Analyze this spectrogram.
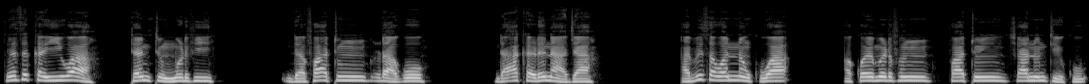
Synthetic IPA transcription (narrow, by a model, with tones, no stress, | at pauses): seː˦s̬ʊ˦ka˨ji˦waː˦˨ | tɐ˦ntɪ˨mːʊ˦ɽɸiː˦ | da˨ɸaː˦tʊ˦nɽaː˨ɡʷoː˦ | da˨ʔa˦ka˨ɽɪ˦naː˨d͡ʒaː˦ | ʔa˨bɪ˦sa˨wɐ˦nːɐ˨ŋkʷʊ˨wa˦ | ʔa˨kʷa˦jmʊ˦ɽɸɪ˦nɸaː˦tʊ˦nʃaː˦nʊ˦nteː˨kʷuː˦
